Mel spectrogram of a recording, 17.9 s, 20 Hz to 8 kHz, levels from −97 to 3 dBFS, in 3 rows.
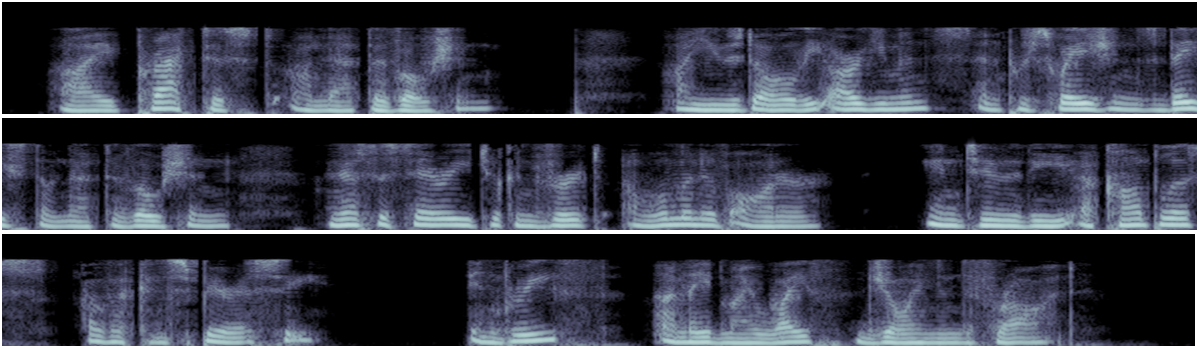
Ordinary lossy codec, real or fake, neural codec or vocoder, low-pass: AAC, 16 kbps; fake; codec, 16 kHz, 4 kbps, FreqCodec, larger model; 7.2 kHz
